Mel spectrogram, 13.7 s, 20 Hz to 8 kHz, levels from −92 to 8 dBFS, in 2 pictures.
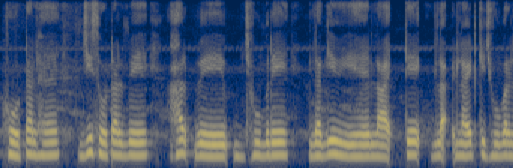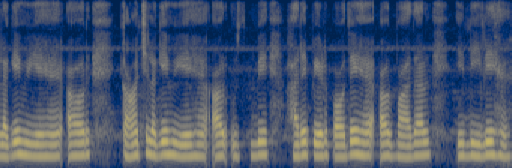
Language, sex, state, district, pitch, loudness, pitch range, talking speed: Hindi, male, Andhra Pradesh, Guntur, 175 Hz, -23 LUFS, 165-180 Hz, 150 wpm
